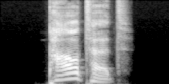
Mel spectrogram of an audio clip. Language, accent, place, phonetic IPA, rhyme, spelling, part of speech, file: German, Germany, Berlin, [ˈpaːɐ̯tət], -aːɐ̯tət, paartet, verb, De-paartet.ogg
- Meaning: inflection of paaren: 1. second-person plural preterite 2. second-person plural subjunctive II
